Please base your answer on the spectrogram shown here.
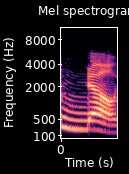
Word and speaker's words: know: Tiene una K, pero no se pronuncia. Es silenta. Silenta decimos. Silenciosa. Silenciosa, pues no sabía. Silenciosa. To know, decimos. Que no, no. To know. To know, como yes, no.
